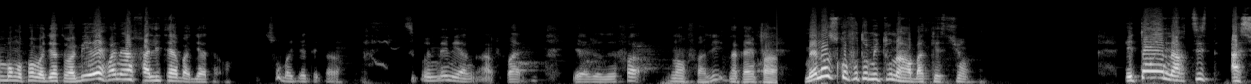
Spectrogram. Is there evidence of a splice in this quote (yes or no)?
yes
